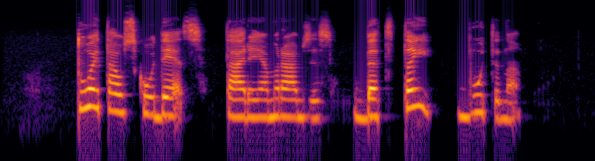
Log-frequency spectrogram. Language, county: Lithuanian, Vilnius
